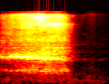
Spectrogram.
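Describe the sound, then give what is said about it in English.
A deep breath drawn in during a guided meditation: one loud, airy inhale with a steady hiss lasting just under a second, then cutting off abruptly into near silence. “So now sit comfortably. Get yourself really nice and comfortable. Take a deep breath in,”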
